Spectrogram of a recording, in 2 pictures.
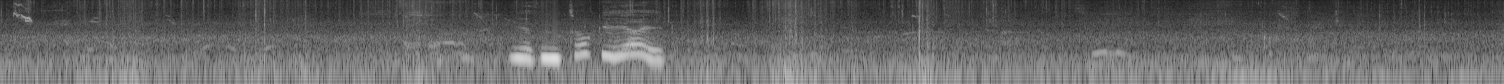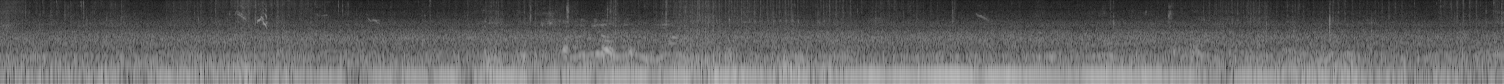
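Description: Small birds chirp nearby.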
